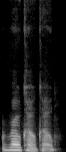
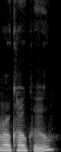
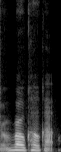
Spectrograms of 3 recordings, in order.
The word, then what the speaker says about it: Rococo: I did look up how to pronounce it and it is Rook Coco. I think this whole season I was pronouncing it Roku, but it's Roco.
